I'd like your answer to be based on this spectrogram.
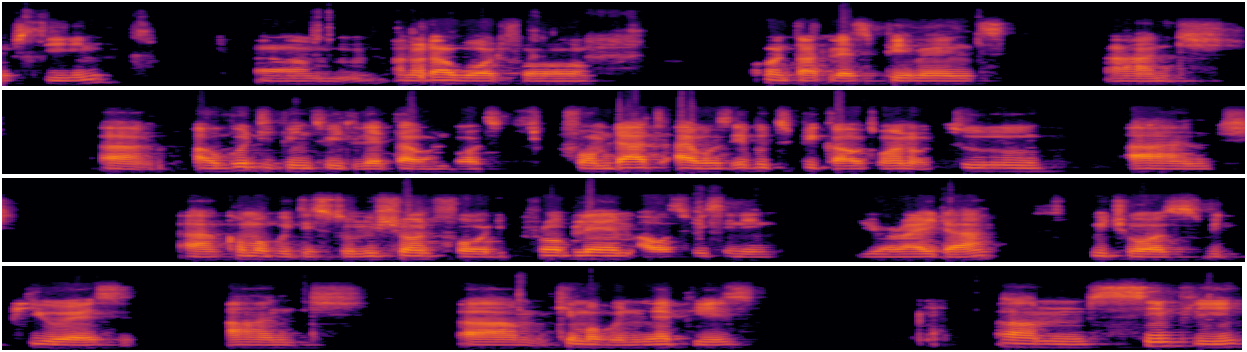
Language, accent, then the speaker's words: English; Zaria, Kaduna State, Nigeria; I grew up in Zaria.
